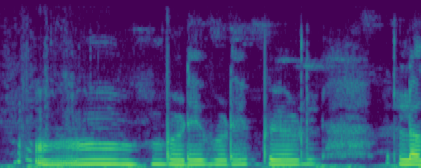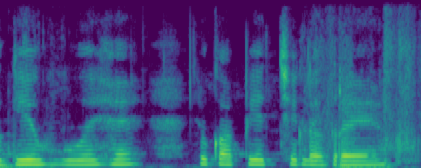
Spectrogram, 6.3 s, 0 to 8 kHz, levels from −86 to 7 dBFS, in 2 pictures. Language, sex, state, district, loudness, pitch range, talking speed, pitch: Hindi, female, Maharashtra, Chandrapur, -17 LUFS, 225-235 Hz, 115 wpm, 230 Hz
